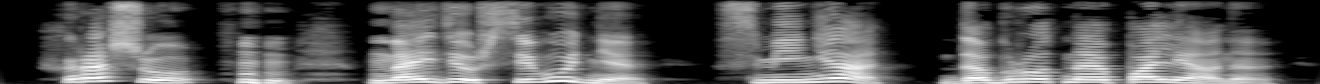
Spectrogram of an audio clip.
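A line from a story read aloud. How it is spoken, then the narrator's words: Laughing. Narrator (Russian): рассмеялся Александр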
